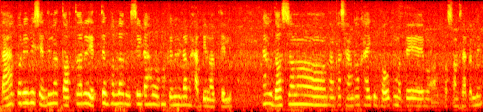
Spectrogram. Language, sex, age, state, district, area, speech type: Odia, female, 30-45, Odisha, Jagatsinghpur, rural, spontaneous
